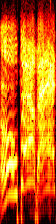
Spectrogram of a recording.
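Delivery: mock sudden scream, very high-pitched. Making up a scream for the recap: Angelina Love screaming impression. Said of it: "I just make up a scream".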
